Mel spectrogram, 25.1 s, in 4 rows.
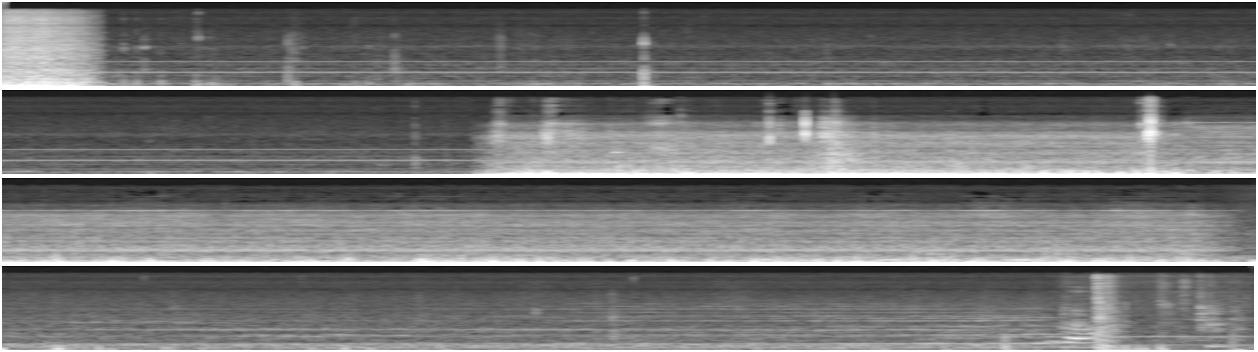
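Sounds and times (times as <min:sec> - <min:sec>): train rumbling on rails: 0:00.0 - 0:00.5, 0:08.7 - 0:18.9
high steady whine: 0:00.0 - 0:00.8, 0:08.6 - 0:25.0.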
